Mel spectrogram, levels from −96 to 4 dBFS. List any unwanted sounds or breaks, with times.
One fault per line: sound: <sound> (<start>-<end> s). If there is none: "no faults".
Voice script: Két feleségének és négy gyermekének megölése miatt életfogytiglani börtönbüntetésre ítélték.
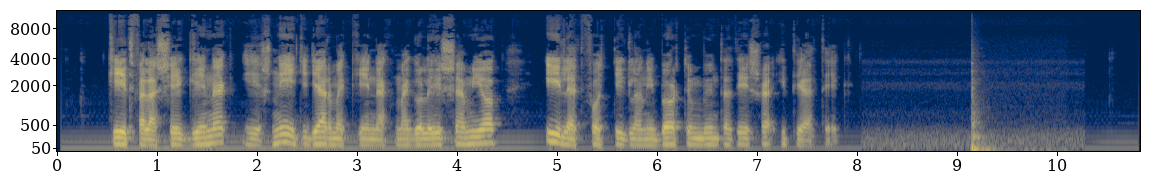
sound: thud (9.1-10.1 s)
